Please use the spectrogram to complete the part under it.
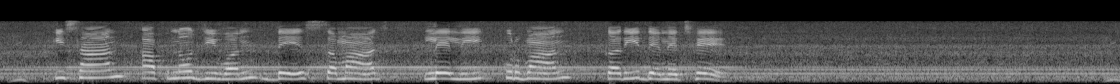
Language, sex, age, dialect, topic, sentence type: Maithili, female, 25-30, Angika, agriculture, statement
